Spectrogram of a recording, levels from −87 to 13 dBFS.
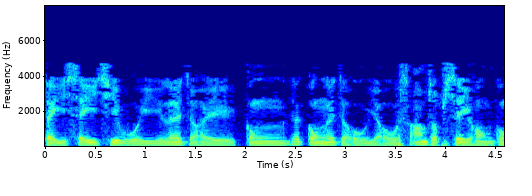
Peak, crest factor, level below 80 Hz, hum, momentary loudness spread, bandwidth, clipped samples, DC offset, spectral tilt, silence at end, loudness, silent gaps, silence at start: -16 dBFS; 18 dB; -50 dBFS; none; 4 LU; 4.9 kHz; under 0.1%; under 0.1%; -6 dB/octave; 0 s; -34 LUFS; none; 0 s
